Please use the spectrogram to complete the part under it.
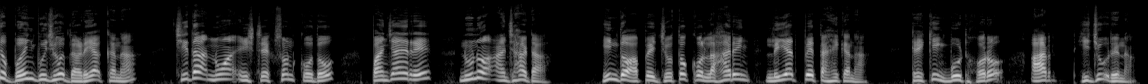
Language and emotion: Santali, angry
